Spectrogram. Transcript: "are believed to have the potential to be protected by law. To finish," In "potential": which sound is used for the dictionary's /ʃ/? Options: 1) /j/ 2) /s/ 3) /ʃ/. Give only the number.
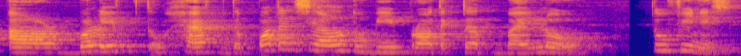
2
